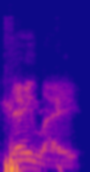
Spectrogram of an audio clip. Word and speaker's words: Vele: I've been mispronouncing it for a while, but Vele, wow.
